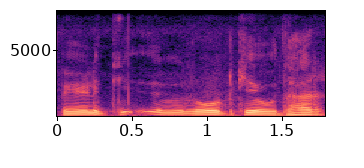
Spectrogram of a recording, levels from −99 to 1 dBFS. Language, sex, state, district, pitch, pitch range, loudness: Hindi, male, Uttar Pradesh, Jalaun, 130 Hz, 125-135 Hz, -15 LUFS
